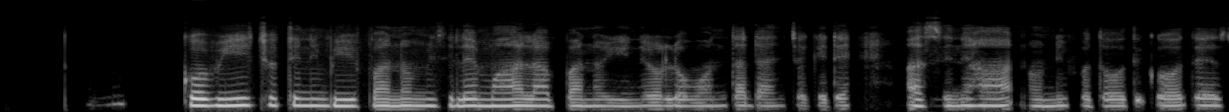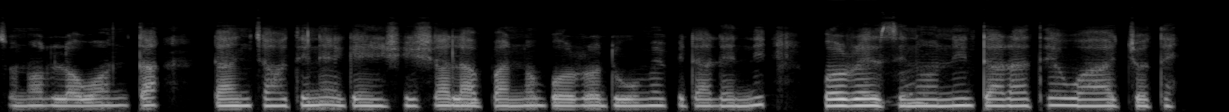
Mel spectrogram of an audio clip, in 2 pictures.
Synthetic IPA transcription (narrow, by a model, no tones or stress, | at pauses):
ɡ̥ɔbiːt͡ʃːɔt̪ɪnɪbiːfːɐnːɔmɪsɪlɛmaːlɐbːɐnːɔjɪnɪɾɔlɔwɔnt̪ːɐd̪ɐnt͡ʃːɐɡɛd̪ɛ | ɐsːɪnɪɦaːnːɔnːɪfɔt̪oːt̪ɪkʼoːt̪ʼeːsːʊnɔlɔwɔnt̪ːɐ | d̪̥ɐnt͡ʃːɐhɔt̪ɪnɛɡenʃiʃːɐlɐbːɐnːɔbɔrːɔd̪uːmɛfɪd̪ɐlɛnːɪ | bɔrːeːsɪnonːɪd̪̥ɐɾɐt̪ʰɛwaːd͡ʒːɔt̪ɛ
